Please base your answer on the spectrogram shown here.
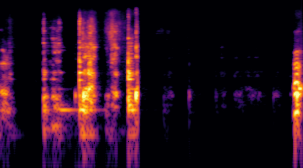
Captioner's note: spoon clanging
